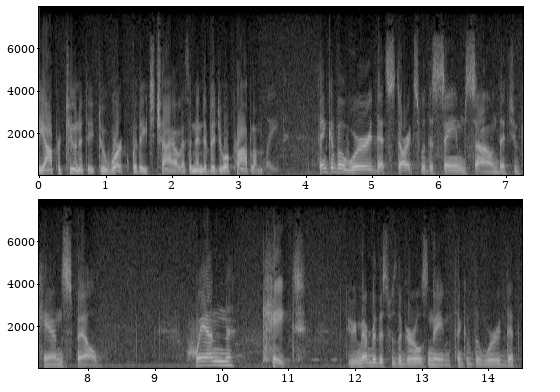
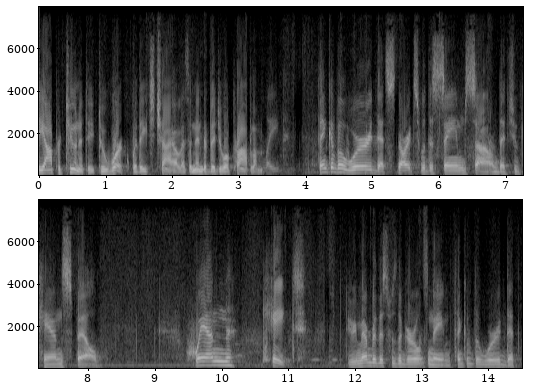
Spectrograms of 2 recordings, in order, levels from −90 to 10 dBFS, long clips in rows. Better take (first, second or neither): first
